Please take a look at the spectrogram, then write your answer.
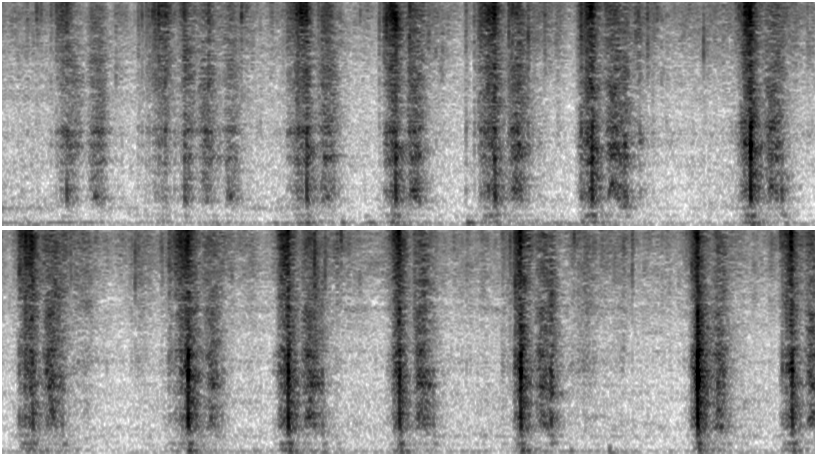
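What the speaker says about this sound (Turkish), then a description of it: "de maydanozlarımı doğruyorum" Parsley being chopped with a knife on a board for a seasonal lettuce salad, with steady rhythmic cuts, about two per second, close and crisp with no talking.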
